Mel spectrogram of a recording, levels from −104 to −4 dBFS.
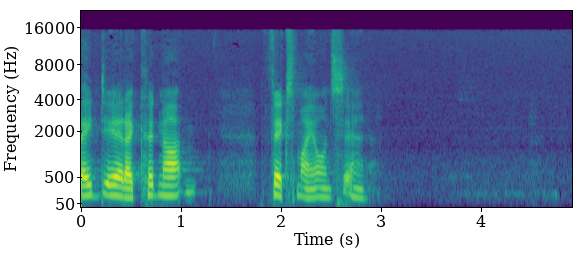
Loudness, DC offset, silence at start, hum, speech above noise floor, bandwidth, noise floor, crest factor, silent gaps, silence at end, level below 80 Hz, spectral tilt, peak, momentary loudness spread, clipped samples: -19 LUFS; under 0.1%; 0 s; none; 43 dB; 15.5 kHz; -62 dBFS; 20 dB; none; 2.05 s; -64 dBFS; -5.5 dB/octave; -2 dBFS; 17 LU; under 0.1%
